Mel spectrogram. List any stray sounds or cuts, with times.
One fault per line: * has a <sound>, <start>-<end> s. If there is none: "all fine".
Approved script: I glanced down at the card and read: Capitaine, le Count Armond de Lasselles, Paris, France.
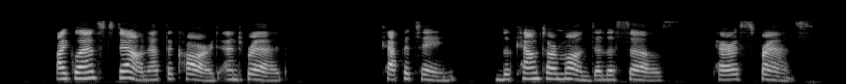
all fine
